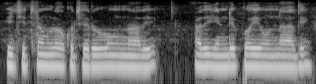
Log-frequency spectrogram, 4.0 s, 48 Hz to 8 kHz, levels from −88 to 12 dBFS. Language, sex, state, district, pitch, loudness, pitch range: Telugu, male, Telangana, Mahabubabad, 140 Hz, -14 LUFS, 135-145 Hz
